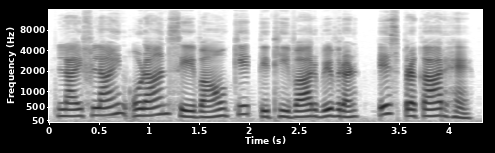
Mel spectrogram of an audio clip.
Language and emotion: Hindi, neutral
